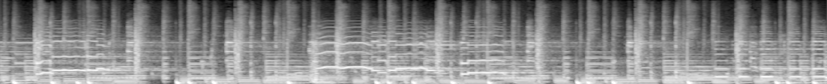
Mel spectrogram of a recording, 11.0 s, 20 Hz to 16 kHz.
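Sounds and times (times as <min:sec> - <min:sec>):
bass: 0:00.0 - 0:11.0
guitar: 0:00.0 - 0:11.0
drum hits: 0:04.1 - 0:05.7.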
